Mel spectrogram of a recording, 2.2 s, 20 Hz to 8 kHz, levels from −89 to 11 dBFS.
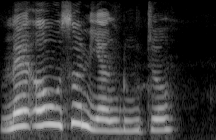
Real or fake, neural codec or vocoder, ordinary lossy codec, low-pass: real; none; none; none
